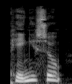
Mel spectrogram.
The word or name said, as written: pengesum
